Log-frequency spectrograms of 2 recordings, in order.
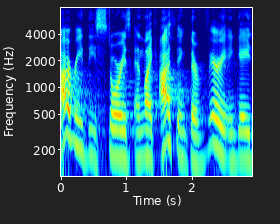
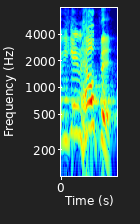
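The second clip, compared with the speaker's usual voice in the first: exasperated choking victim; 9 semitones higher, 12 dB louder than usual. Retold or imitated. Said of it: "we were like".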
